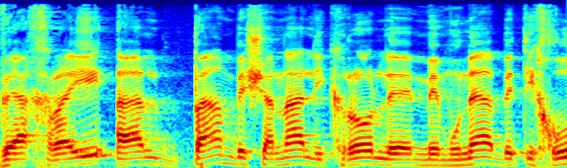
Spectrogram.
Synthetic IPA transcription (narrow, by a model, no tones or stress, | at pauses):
veaχɾaiʔal | paːmbeʃanalikʁo̞leme̞muneabet̪iχu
